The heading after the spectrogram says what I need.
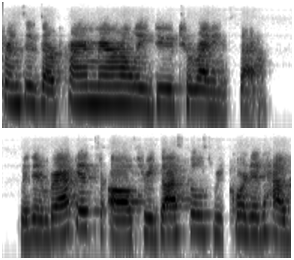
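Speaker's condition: No condition

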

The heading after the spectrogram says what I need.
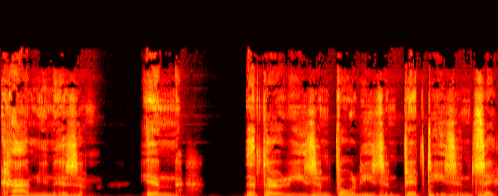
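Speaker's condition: Speech impediment, mild; slight speech impediment

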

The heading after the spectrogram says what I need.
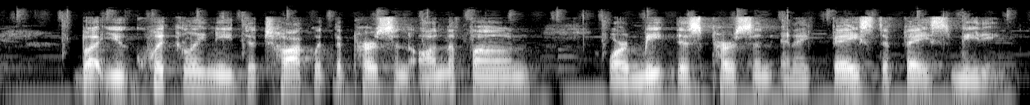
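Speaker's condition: No condition

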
